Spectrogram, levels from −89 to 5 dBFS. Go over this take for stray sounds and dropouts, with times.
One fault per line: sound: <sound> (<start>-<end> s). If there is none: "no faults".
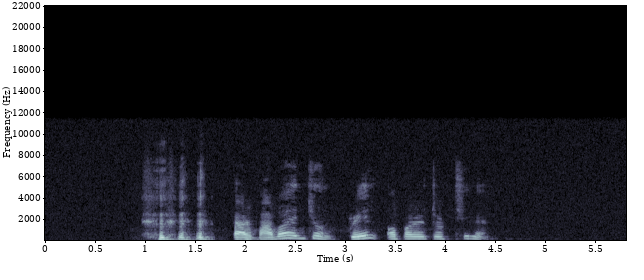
sound: laugh (1.0-1.7 s)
